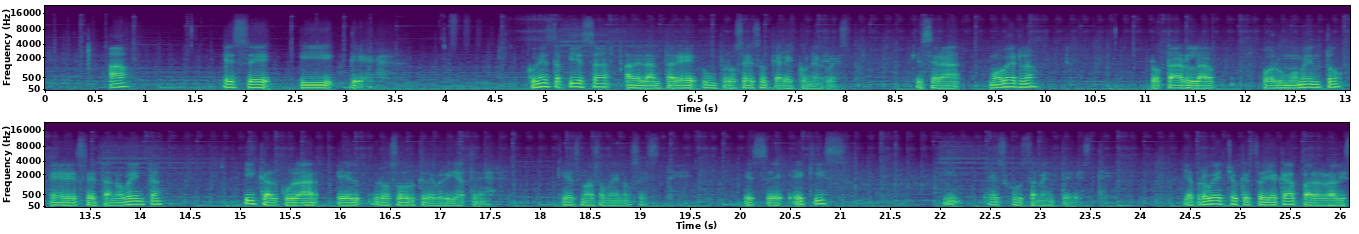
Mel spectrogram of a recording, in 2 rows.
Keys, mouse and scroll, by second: 0.6 a, 1.6 s, 1.6 y, 9.5 g, 12.9 typing, 19.9 s, 19.9 x.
